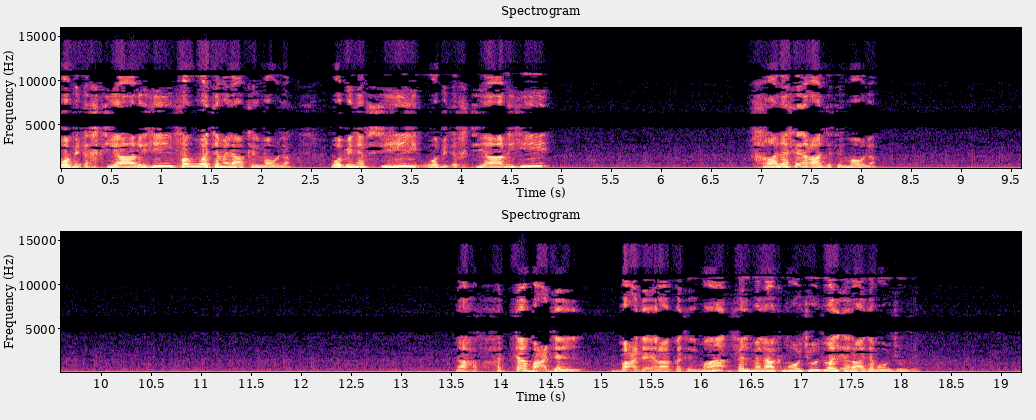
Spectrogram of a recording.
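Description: A man chants in a melodic voice, with long pauses between phrases.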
